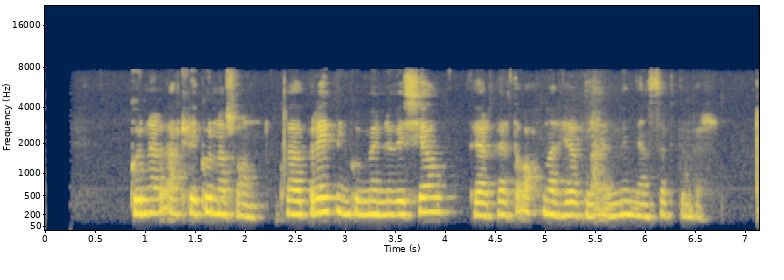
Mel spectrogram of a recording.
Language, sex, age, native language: Icelandic, female, 50-59, Icelandic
